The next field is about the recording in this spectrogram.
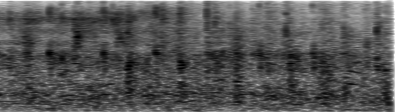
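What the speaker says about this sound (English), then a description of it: "Give yourselves a warm round of applause" Dinner guests at a Thanksgiving appreciation event applaud together in a dense, steady wash of clapping that fills the room, with some voices mixed in.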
